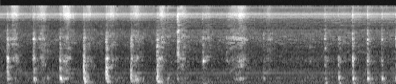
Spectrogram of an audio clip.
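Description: Paintbrush strokes on a cardboard box, a quick run of short scratchy taps about three a second that thins out midway, with a few softer ones near the end.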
